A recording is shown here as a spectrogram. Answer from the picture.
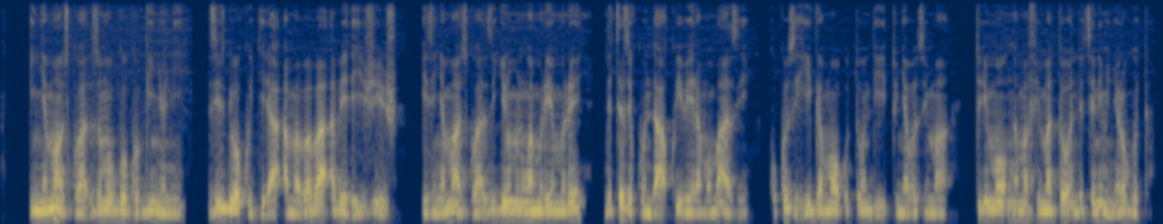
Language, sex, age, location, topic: Kinyarwanda, male, 25-35, Nyagatare, agriculture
